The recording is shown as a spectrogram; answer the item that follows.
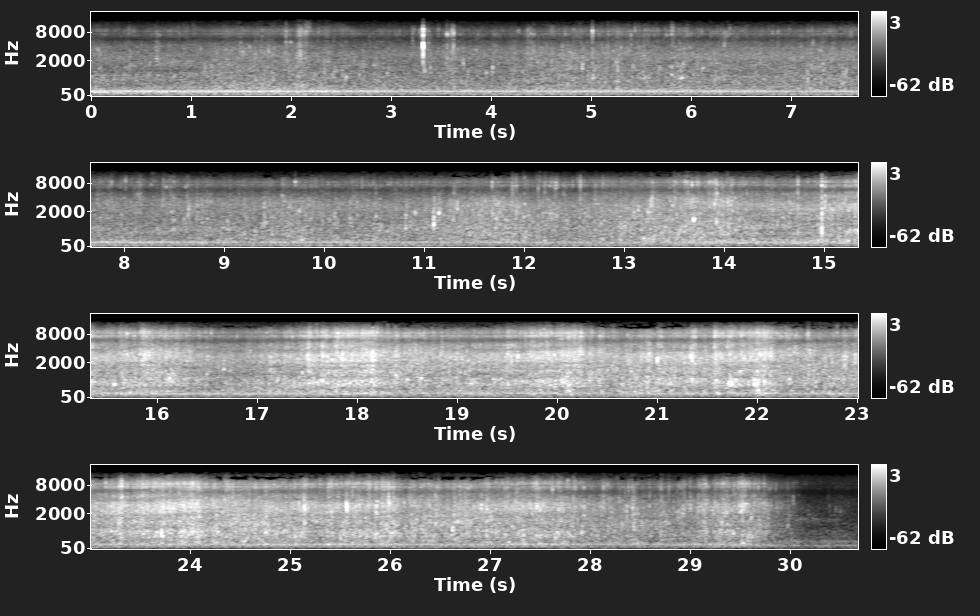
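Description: Waves rolling in and washing over the rocks at the water's edge. They build from about halfway through into a run of surges roughly every two seconds, splashing over the stones, with a steady low hum underneath.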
